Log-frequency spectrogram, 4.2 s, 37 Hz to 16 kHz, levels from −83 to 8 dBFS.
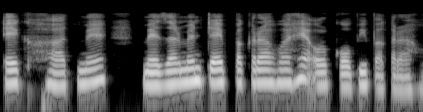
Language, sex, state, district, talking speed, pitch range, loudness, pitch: Hindi, female, Arunachal Pradesh, Lower Dibang Valley, 155 wpm, 155-185 Hz, -15 LUFS, 175 Hz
